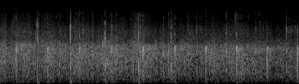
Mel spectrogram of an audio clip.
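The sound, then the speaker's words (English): Steady audience applause with many overlapping hand claps forming a continuous, bright patter at moderate loudness, with no one speaking. The applause is for the students who spoke, at a San Diego Unified School District event. “Let's give a round of applause to the students' voices we heard.”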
